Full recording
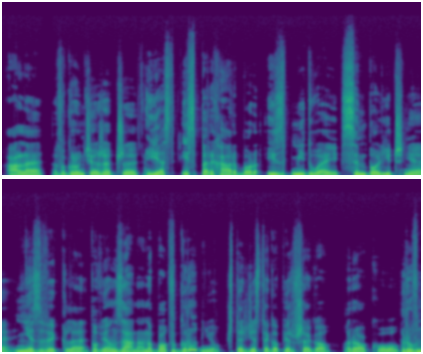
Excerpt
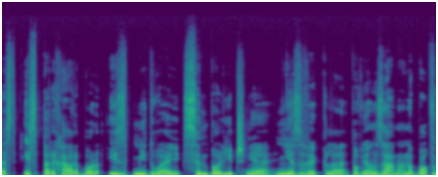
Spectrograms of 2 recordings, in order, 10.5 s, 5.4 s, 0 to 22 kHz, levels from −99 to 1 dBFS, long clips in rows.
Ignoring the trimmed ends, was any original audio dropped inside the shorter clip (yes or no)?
no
